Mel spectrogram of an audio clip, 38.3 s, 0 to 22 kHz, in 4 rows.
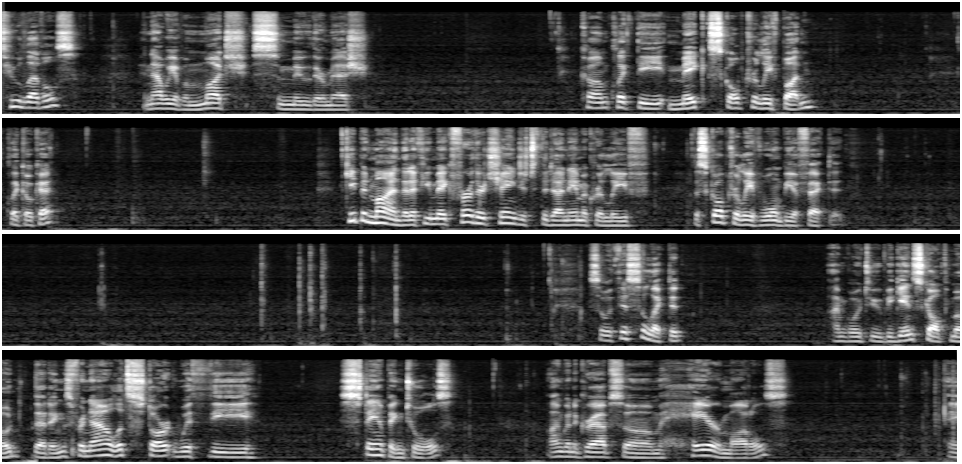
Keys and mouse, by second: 7.6-12.3 drag, 13.1-13.6 drag, 15.6 click, 18.7 click, 22.4 ctrl+z, 32.3 click.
